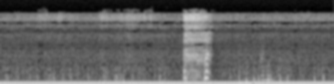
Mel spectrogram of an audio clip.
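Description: A single short cough about two and a half seconds in, over a steady low hum, with a few faint knocks of handling.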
